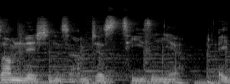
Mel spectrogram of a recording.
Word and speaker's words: Omniscience: Psych, I know it's pronounced Omniscience, I'm just teasing you.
